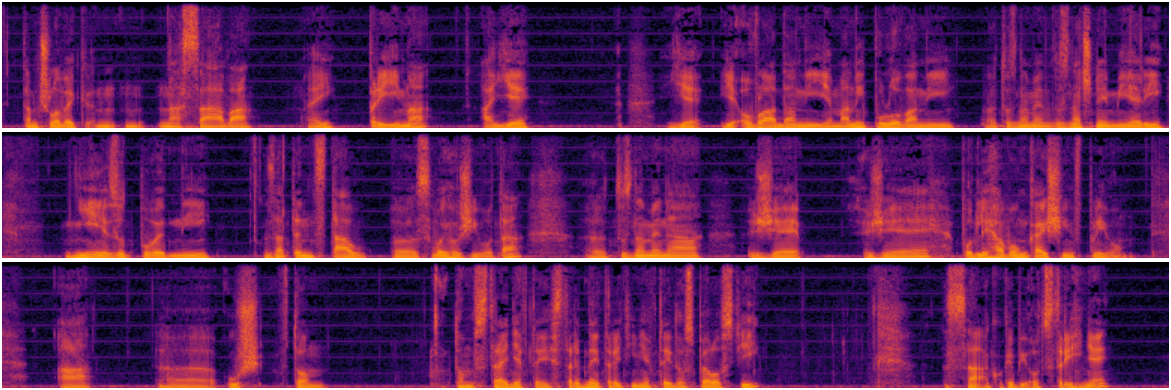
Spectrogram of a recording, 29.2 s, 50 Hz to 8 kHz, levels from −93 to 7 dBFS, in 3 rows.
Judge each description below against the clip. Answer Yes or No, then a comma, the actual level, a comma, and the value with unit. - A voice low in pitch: Yes, low, 105 Hz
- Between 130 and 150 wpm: No, average, 115 wpm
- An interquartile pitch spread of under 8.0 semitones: No, wide, 9.0 semitones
